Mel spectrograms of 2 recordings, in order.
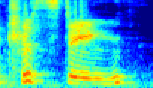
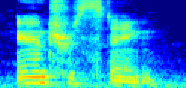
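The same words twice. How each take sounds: First: It sounds sincere and genuinely curious. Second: It sounds judgmental and disapproving.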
